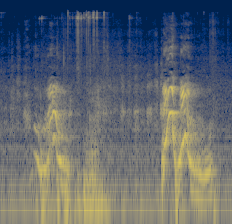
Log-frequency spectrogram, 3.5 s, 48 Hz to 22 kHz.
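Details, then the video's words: Sheyenne, an Irish Setter, frustrated and demanding her toy back on 21 August 2022, gives two short groaning, yodel-like vocal bursts with wavering pitch about two seconds apart, separated by quiet rustling. "Give me back my toy 21 Aug 2022 Irish Setter"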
